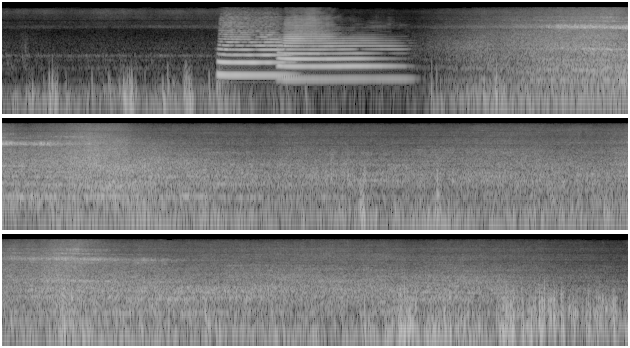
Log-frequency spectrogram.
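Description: EMR Intercity express train sounding a two-tone horn about two seconds in: a short higher note, then a longer lower one. It then passes close by at speed with a loud, steady rush of wheel and engine noise.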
